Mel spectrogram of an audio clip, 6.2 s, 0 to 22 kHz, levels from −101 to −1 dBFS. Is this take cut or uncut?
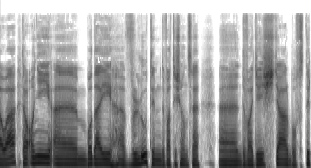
uncut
